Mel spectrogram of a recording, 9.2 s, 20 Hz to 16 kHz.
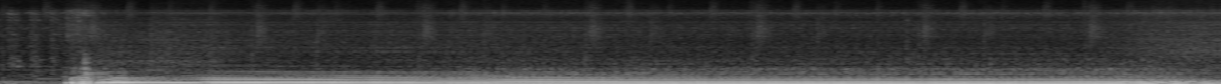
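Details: Honda Civic Type R (FK8) first start after reinstalling the KTUNER-flashed ECU, unstarted for over a week: short crank, catches at once and flares, then settles to a smooth, even idle with no stumble or hunting; healthy start.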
